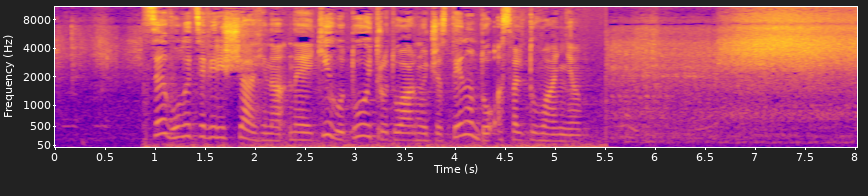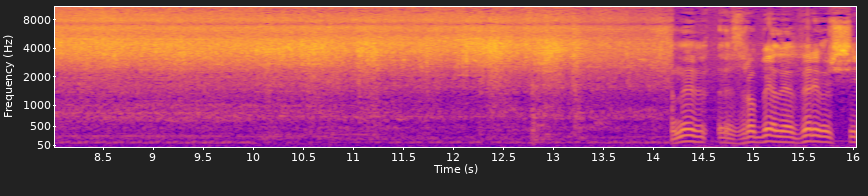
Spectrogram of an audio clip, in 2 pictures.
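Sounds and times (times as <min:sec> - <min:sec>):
truck engine running low: 0:05.5 - 0:14.2
gravel pouring: 0:06.6 - 0:14.2.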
